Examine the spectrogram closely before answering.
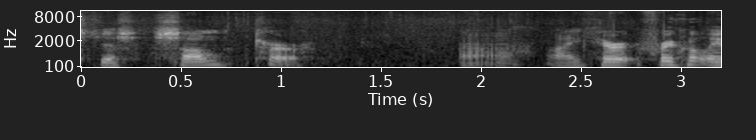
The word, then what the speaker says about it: Sumter: It's just Sumpter. Uh, I hear it frequently mispronounced and I'm the last person that should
